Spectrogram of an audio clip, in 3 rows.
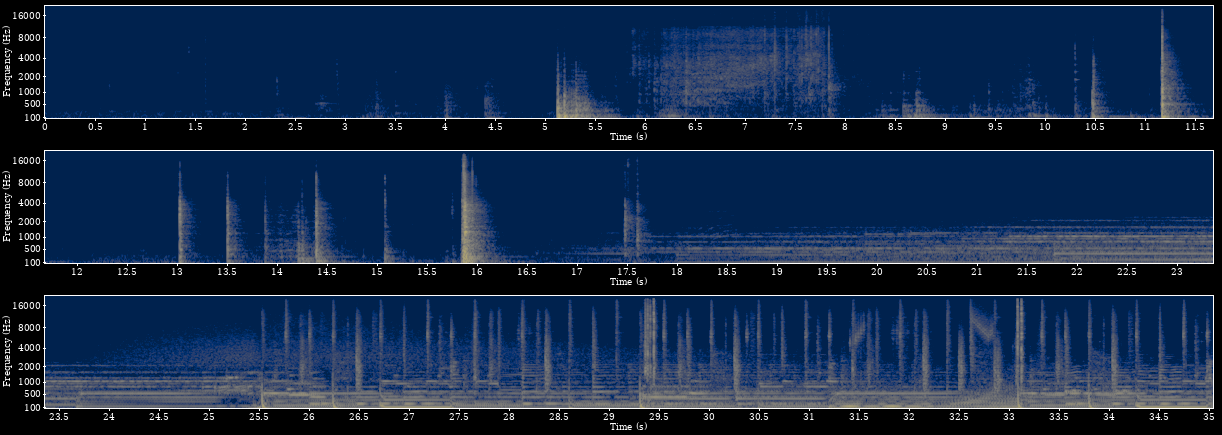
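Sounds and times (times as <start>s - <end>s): soft background music: 17.2s - 35.0s.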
